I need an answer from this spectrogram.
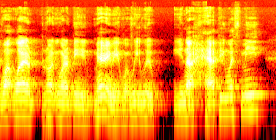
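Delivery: ordinary talk, nothing marked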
